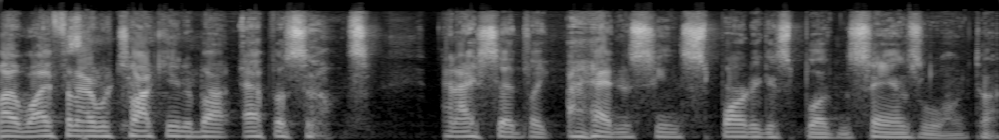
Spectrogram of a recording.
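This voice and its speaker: A man with an American accent talks at a very fast pace in a medium pitch, his pitch varying in an ordinary way, and the sound is dry and close with no echo. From Texas. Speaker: podcast guest. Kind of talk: casual chat. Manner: animated.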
